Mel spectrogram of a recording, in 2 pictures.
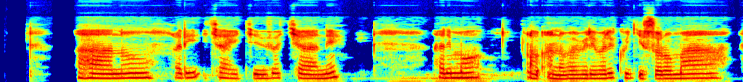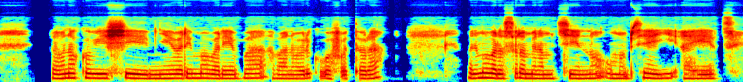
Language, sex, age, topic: Kinyarwanda, female, 25-35, agriculture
